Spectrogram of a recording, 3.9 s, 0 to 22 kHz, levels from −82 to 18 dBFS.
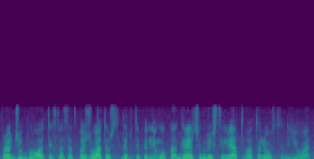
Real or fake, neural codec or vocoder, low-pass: real; none; 7.2 kHz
